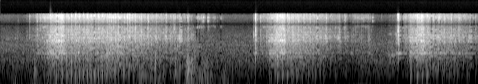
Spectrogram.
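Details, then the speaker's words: McLane edger small two-stroke, carburetor cleaned, fuel lines unclogged, choke fully down. Three short raspy bursts, each cutting out within seconds: it runs about five seconds then sputters and dies. The idle mixture is too lean, fixed by turning the idle screw half a turn out. "it started for about five seconds and then it just kind of spidered spider sputtered and then shut down"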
